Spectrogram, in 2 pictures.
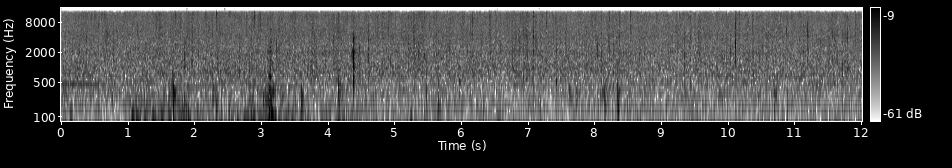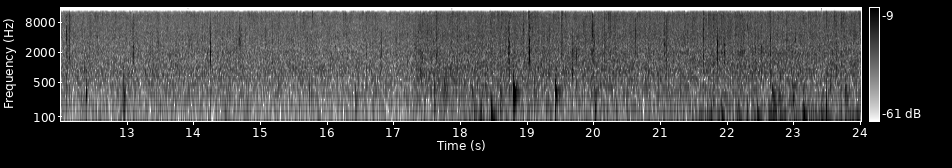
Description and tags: Rain In An English Garden
Rainfall in an English Garden in the spring
April, garden, rainfall, showers, water, weather, wet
